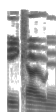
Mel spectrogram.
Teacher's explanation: The stress is on the first syllable, икон.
